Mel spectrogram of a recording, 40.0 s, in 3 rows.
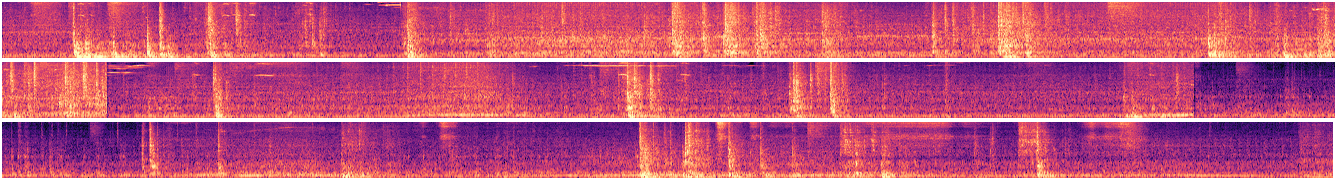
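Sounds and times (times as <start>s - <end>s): garbage truck engine running: 0.0s - 39.9s
plastic carts banging: 6.3s - 8.6s, 9.3s - 10.7s, 11.9s - 14.4s.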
